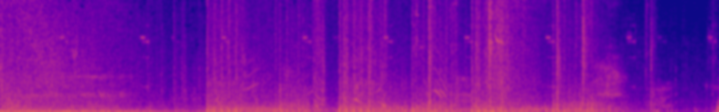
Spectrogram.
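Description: Heavy punches and kicks land with loud thuds and crashes.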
